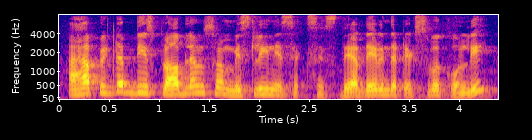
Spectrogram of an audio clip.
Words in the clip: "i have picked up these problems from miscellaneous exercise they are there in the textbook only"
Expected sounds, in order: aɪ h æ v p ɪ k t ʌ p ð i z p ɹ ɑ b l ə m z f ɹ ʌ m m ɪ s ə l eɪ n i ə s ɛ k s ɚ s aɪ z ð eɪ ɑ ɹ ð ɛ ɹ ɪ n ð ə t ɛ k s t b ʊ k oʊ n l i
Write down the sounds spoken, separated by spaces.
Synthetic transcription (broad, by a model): aɪ h æ v p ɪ k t ʌ p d i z p ɹ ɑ b l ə m s f ɹ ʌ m m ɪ s l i n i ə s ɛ k s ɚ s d eɪ ɑ ɹ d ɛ ɹ ɪ n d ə t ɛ k s t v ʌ k oʊ n l i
